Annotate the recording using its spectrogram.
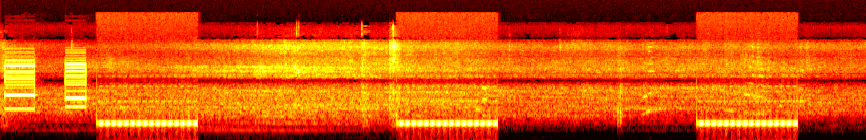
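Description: A telephone earpiece plays a low ringing tone in short bursts.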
